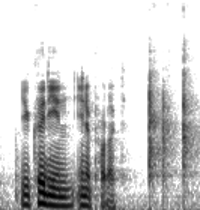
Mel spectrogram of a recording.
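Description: A man speaks briefly.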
